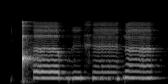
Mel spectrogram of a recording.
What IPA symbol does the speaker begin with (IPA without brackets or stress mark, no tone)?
ǃʰ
